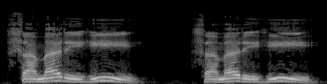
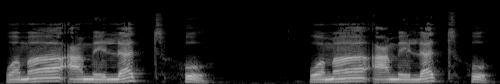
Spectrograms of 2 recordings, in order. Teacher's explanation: چرا اینجا های ضمیر اشبا نمیشه؟ عدم اشبا برای چیه؟ خب چون قبلش یه حرف ساکن داریم دیگه. · Shown in: second take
